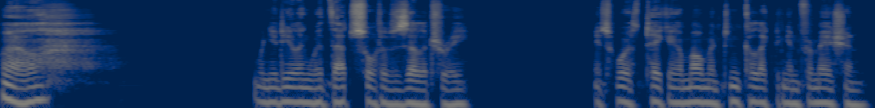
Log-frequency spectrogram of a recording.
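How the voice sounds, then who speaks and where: A man playing an ancient vampire in an audio roleplay, guarded, weary and grave, speaking in a measured, deliberate way with dramatic pauses. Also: lowish voice, flat delivery, a little mellow, no room sound, faint music behind, lightly acted. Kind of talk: scripted audio roleplay addressed to the listener.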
